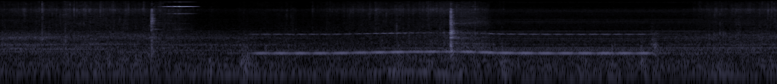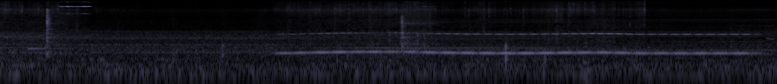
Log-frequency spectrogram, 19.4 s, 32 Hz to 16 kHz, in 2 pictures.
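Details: Tesla Model Y at about 1500 km, braking after switching between D and R: single sharp knock once per direction over a low hum; brake pad loose in caliper, confirmed by service and fixed by pad replacement.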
